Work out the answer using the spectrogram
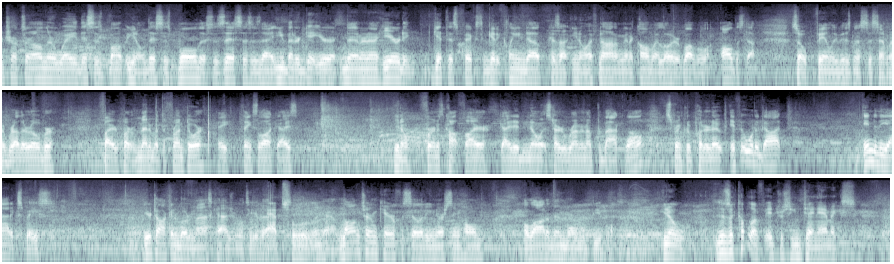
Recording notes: This episode of the fire sprinkler podcast was recorded live at the AFSA42 Conference/expo in Orlando Florida!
